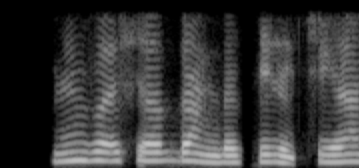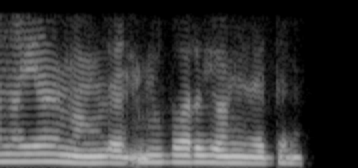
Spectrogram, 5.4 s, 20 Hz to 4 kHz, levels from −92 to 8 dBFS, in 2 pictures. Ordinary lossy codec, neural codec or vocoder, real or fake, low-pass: AAC, 32 kbps; codec, 44.1 kHz, 2.6 kbps, SNAC; fake; 3.6 kHz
